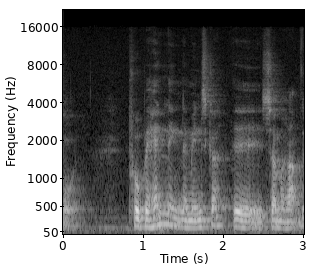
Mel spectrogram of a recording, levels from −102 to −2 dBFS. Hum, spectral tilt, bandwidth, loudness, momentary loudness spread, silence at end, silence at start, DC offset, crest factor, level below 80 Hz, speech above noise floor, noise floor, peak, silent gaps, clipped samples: none; -7.5 dB/octave; 13.5 kHz; -30 LUFS; 12 LU; 0 s; 0 s; under 0.1%; 20 dB; -60 dBFS; 27 dB; -57 dBFS; -10 dBFS; none; under 0.1%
